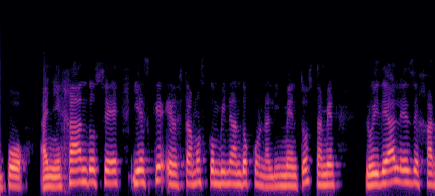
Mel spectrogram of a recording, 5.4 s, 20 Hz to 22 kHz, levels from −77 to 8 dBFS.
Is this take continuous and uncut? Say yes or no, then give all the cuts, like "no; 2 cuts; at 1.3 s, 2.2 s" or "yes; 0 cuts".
no; 1 cut; at 1.6 s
